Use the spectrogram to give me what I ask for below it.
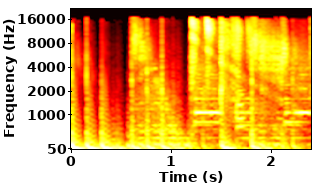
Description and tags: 100 Phunkd Drums 02
bit, crushed, digital, dirty, drums, synth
